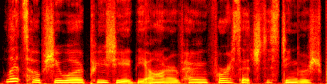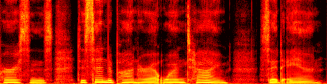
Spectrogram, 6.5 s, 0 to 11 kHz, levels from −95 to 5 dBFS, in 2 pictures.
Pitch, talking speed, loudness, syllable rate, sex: 210 Hz, 195 wpm, -17 LUFS, 5.7 syllables/s, female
